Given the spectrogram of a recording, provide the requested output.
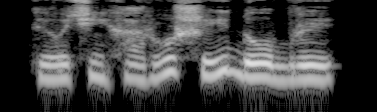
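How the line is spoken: Whisper. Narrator (Russian): шепнула она ему

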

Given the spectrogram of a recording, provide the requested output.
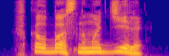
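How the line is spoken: Nervous laugh. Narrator (Russian): нервно засмеялся

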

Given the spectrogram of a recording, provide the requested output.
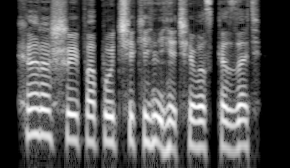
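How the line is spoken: Laughing. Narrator (Russian): рассмеялась Круанна

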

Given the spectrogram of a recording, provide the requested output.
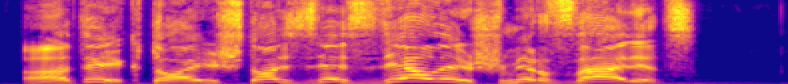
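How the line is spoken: Fat cook shouting. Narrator (Russian): закричала толстая кухарка

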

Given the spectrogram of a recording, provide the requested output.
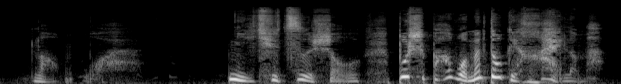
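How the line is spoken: Near tears, resentful. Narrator (Chinese): 郑百祥几乎也要哭出来了，他的语言已经注入了怨恨

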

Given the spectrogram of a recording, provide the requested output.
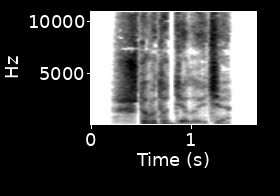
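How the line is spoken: Spiteful, through teeth. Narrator (Russian): процедил злобно

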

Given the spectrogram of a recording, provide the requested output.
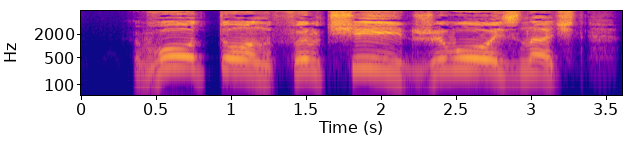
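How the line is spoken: Girl shouting joyfully. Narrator (Russian): радостно закричала девочка

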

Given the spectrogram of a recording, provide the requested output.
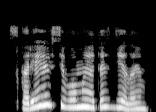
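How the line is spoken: Gloomy. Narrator (Russian): мрачно произнес Трон

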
